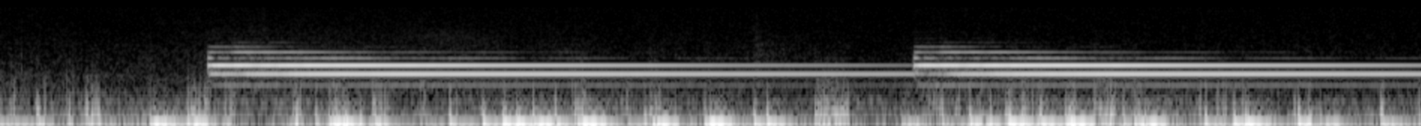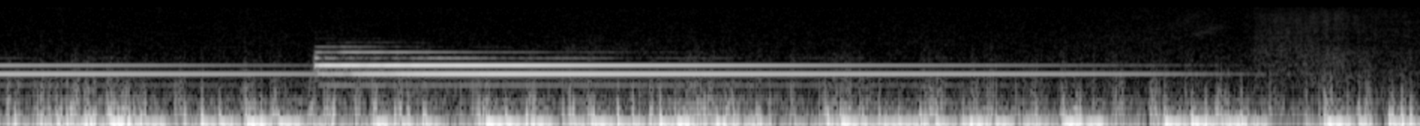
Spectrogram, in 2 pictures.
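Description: Altar bell struck three times, each stroke ringing clear for several seconds before fading, marking the elevation of the host at the consecration.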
